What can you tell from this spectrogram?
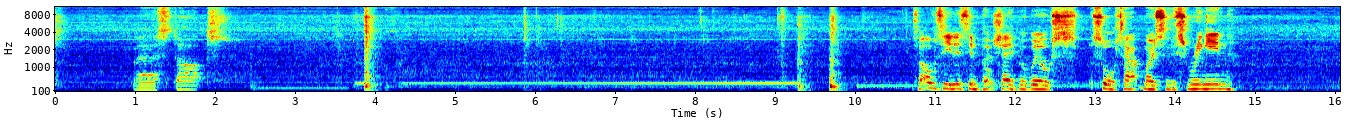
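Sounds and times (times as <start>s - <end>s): stepper motor hum: 2.4s - 16.0s
stepper motor whine: 2.4s - 16.0s
printer knocks: 3.8s - 4.2s, 9.2s - 10.1s.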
